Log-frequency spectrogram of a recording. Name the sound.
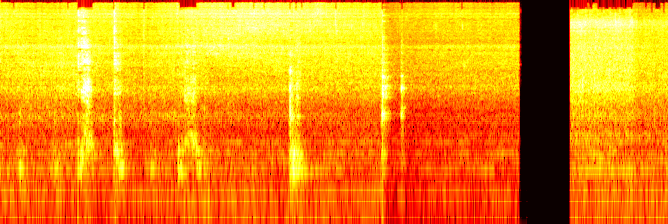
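tomatoes added to pork sizzling in a pan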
